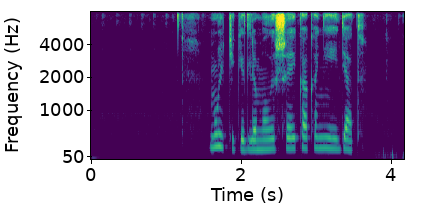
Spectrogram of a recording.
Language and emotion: Russian, neutral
